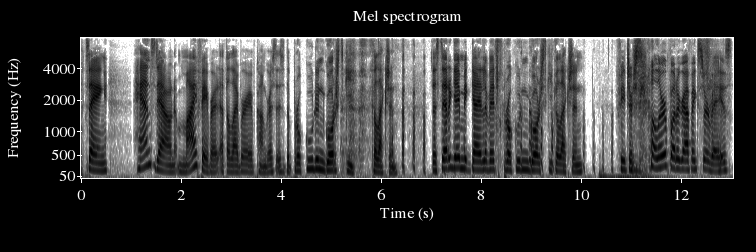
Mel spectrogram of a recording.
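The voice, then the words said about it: Put-on Russian accent. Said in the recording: “test my Russian accent”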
